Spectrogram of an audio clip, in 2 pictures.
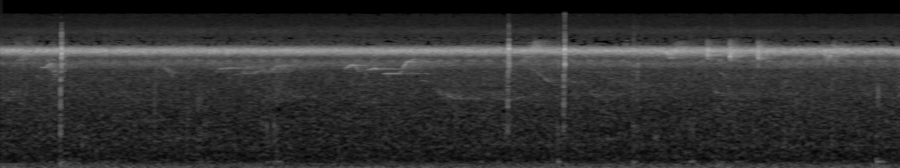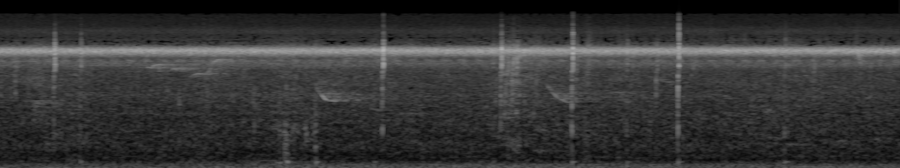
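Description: A steady high-pitched insect drone, with scattered sharp clicks and a few short falling chirps over a low background rumble.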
